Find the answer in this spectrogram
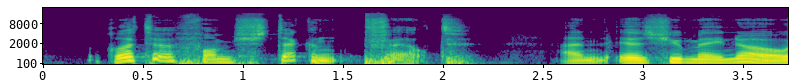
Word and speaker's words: Steckenpferd: So the word Steckenpferd has an N followed by a P followed by an F, all of which one must pronounce.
